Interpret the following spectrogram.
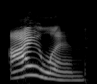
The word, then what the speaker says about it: island: say fridge iceland nope the s is silent so we say island okay last one chuck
